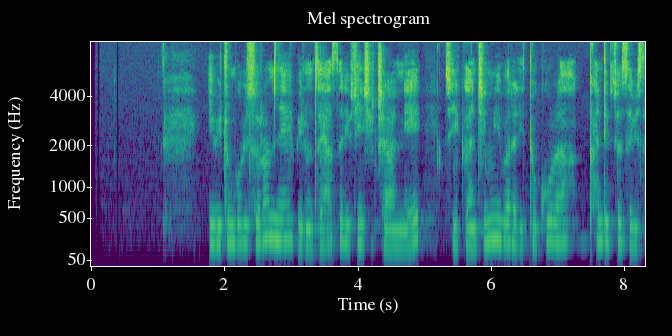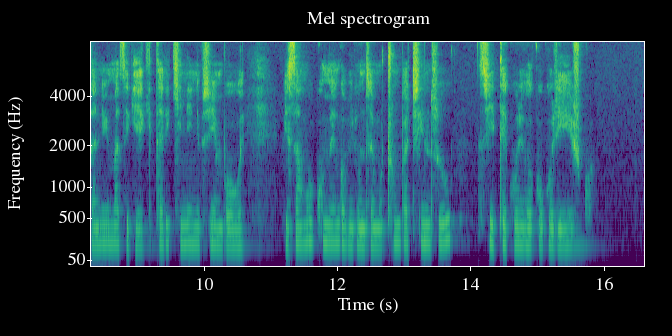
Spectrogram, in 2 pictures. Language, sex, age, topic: Rundi, female, 25-35, agriculture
